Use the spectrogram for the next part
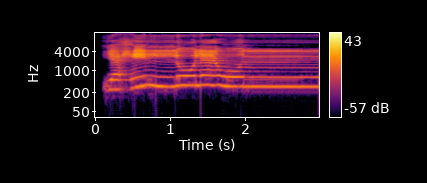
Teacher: ہا گلے کے درمیان سے، اور ہن پہ ہم غنہ کریں گے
